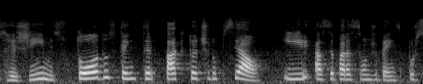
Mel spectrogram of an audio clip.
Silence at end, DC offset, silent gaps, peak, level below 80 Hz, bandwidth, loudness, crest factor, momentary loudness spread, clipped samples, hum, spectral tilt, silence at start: 0.05 s; under 0.1%; none; 0 dBFS; -54 dBFS; 8.6 kHz; -18 LUFS; 18 dB; 13 LU; under 0.1%; none; -6 dB/octave; 0.05 s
